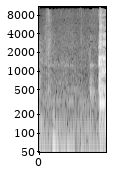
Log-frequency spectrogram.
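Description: A single sharp sneeze bursts out loudly near the end, harsh and breathy, after a quiet stretch with only faint breath-like rustles and no talking.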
